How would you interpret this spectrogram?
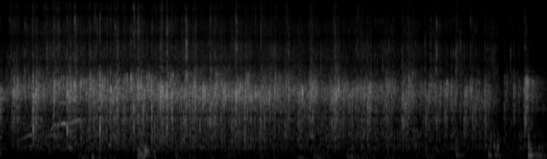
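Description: Sustained applause from a sizable crowd fills the space, a dense wash of many hands clapping at steady loudness for several seconds before tapering slightly at the end.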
